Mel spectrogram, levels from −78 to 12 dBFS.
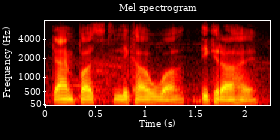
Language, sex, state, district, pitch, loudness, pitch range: Hindi, male, Bihar, Patna, 115 Hz, -18 LUFS, 110-115 Hz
